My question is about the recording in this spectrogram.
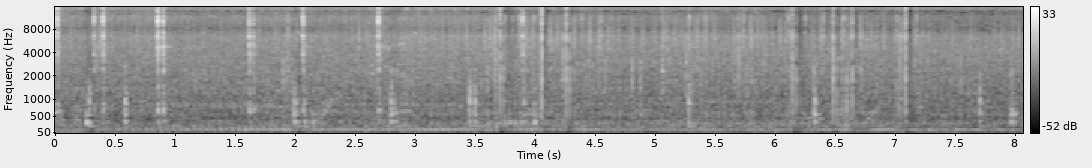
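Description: Small motorcycle engine running steadily at low road speed, a low drone with frequent rattling clicks over it.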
